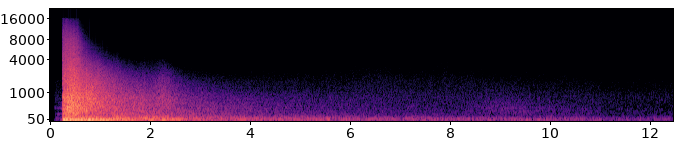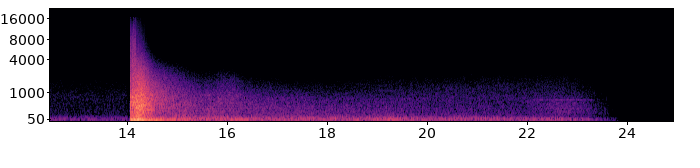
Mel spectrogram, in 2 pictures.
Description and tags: Kaksi kaikuvaa laukausta etäällä. (Obuhff, 305 mm, venäläinen tykki, vm 1911-1915).
Paikka/Place: Suomi / Finland / Helsinki, Kuivasaari
Aika/Date: 06.12.1997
